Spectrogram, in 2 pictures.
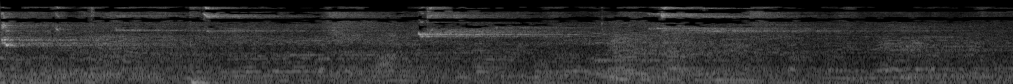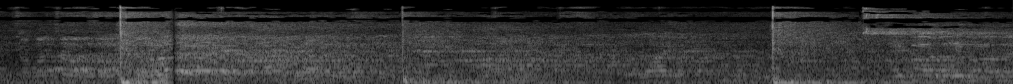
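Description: A basketball is dribbled on a wooden court in a large echoing gym.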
